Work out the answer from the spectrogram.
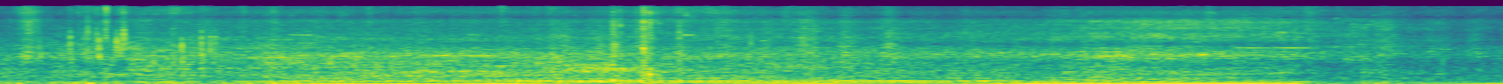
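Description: A motor vehicle engine running with a steady low rumble. It grows louder about a second in and drops off near the end.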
